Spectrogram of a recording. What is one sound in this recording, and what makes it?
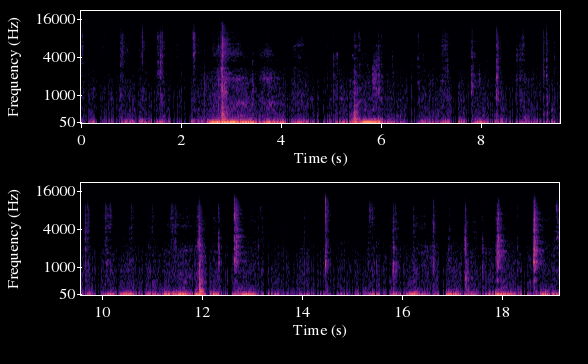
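Trading cards flick and slide against each other as they are shuffled by hand.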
